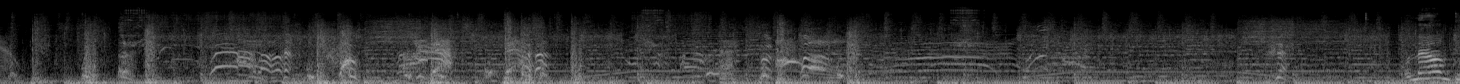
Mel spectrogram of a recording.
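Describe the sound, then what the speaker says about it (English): Heavy smashing and crashing impacts from something tearing through buildings in the Ultimate Spider-Man video game, repeated thuds and whacks over a dense game soundtrack with voices talking throughout. "Whatever this thing is, it's smashing holes through entire buildings."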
